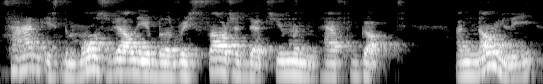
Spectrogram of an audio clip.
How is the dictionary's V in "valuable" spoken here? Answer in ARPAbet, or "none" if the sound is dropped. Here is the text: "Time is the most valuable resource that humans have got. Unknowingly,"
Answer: V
